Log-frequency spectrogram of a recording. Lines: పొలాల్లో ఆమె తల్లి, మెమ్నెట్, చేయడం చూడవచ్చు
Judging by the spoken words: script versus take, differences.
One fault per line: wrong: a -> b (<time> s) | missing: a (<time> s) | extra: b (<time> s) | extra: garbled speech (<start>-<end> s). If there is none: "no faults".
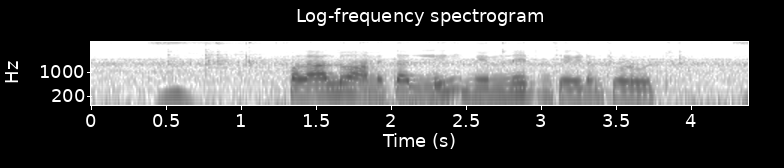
no faults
